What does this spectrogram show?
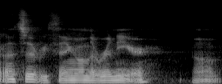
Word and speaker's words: Rainier: that's everything on the reneer um spell Rainer pronounced reneer from Frank's boots I'll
